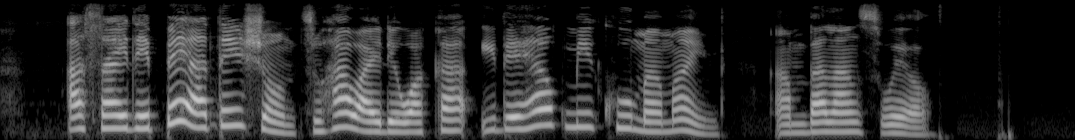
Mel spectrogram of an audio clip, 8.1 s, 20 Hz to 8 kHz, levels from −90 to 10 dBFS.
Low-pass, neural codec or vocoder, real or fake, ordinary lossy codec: 7.2 kHz; none; real; none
